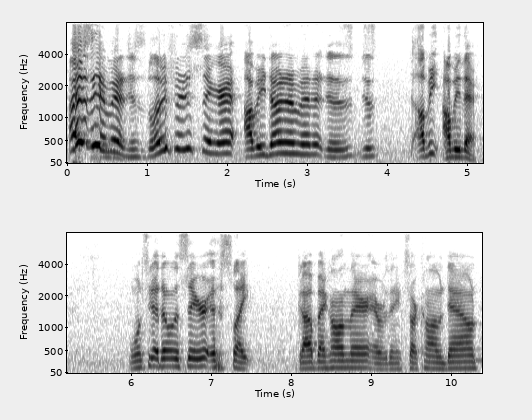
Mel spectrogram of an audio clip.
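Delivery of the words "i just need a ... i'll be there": high, strained plea, half laughing; pleading for a minute. Retold or imitated. Cook begging the manager for a minute, high and strained. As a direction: beg for a moment, voice pitched way up. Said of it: "I'm like".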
